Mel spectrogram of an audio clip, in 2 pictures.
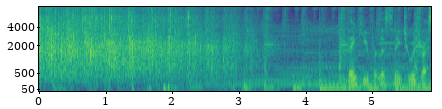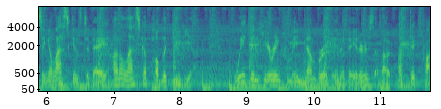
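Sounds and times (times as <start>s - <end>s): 
audience applause: 0.0s - 3.5s
speech: 4.6s - 11.7s.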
